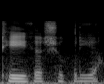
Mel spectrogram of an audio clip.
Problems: constant background noise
